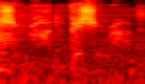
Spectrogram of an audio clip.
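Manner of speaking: whispered prompt; feed the line in a whisper. Real, not acted.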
